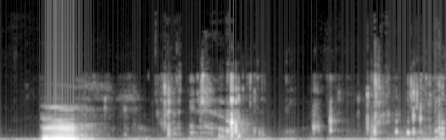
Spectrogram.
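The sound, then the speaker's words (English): A very crunchy cookie is bitten with one loud crunch, followed by fainter chewing and crunching. “You don't mind if I try one of these cookies, do you? Oh, they can't be that bad. That is crunchy.”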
